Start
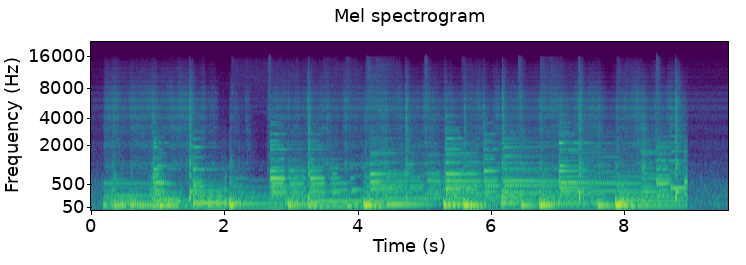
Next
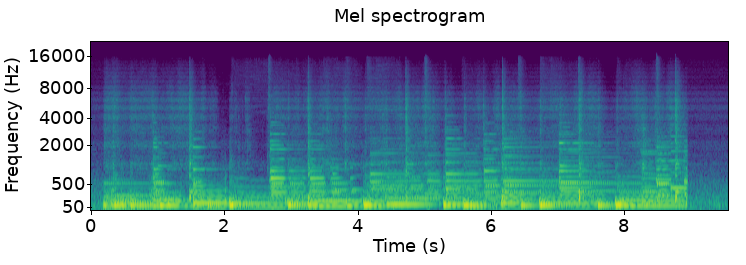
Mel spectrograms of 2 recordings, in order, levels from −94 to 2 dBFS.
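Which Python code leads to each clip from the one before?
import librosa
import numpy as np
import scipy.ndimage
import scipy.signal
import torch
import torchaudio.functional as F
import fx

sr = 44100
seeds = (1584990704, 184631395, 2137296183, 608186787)

y = fx.low_shelf(x, sr, hz=230.0, db=6.0)
y = fx.rider(y, sr, range_db=5, speed_s=0.5)
y = fx.bass_treble(y, sr, bass_db=2, treble_db=-3)
y = F.gain(torch.from_numpy(y), -1.0).numpy()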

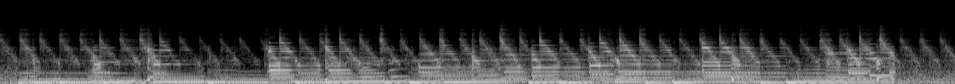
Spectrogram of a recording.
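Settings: y = fx.filter_lfo_lowpass(x, sr, shape='saw_down', hz=5.0, low_hz=930.0, high_hz=3200.0, q=6.5)
y = fx.env_flatten(y, sr, amount_pct=50)
y = F.gain(torch.from_numpy(y), -6.0).numpy()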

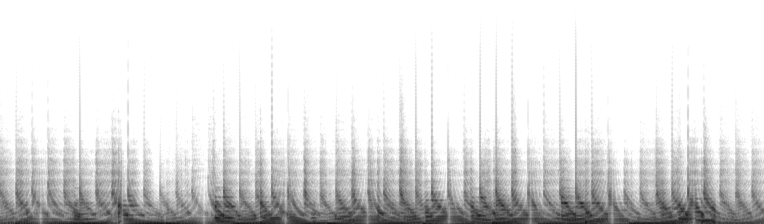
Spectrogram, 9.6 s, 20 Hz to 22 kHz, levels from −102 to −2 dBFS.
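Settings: y = fx.flanger_cancel(x, sr, hz=0.98, depth_ms=3.5)
y = F.gain(torch.from_numpy(y), 5.5).numpy()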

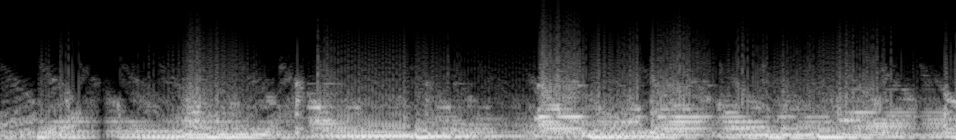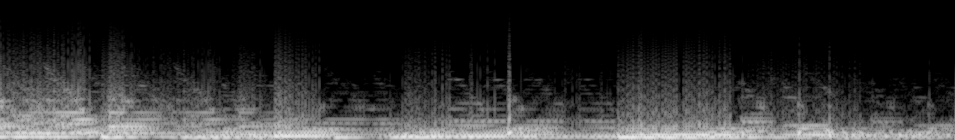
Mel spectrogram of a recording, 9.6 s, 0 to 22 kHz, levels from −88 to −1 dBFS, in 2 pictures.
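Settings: y = fx.filter_sweep_lowpass(x, sr, from_hz=620.0, to_hz=170.0, start_s=5.16, end_s=5.74, q=1.0)
y = np.clip(y, -10.0 ** (-13.5 / 20.0), 10.0 ** (-13.5 / 20.0))
y = y + 10.0 ** (-11.0 / 20.0) * np.pad(y, (int(650 * sr / 1000.0), 0))[:len(y)]
y = F.gain(torch.from_numpy(y), 4.0).numpy()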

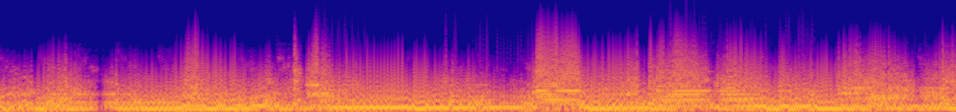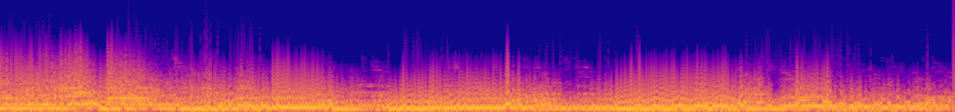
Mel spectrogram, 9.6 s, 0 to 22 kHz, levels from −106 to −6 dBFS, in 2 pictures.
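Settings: y = 10.0 ** (-22.5 / 20.0) * np.tanh(x / 10.0 ** (-22.5 / 20.0))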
